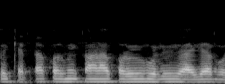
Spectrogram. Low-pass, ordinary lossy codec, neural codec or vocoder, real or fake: 5.4 kHz; none; none; real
